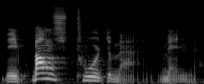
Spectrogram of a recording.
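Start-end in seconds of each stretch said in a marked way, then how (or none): none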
